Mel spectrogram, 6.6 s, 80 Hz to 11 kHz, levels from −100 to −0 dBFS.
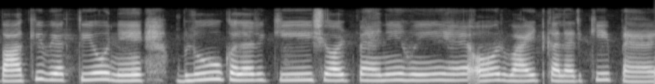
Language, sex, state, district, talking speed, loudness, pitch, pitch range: Hindi, female, Jharkhand, Palamu, 145 wpm, -15 LUFS, 235 Hz, 215-245 Hz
